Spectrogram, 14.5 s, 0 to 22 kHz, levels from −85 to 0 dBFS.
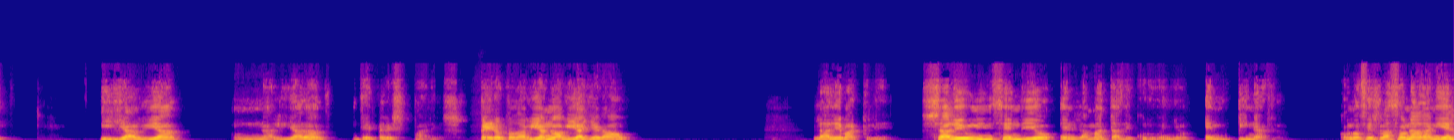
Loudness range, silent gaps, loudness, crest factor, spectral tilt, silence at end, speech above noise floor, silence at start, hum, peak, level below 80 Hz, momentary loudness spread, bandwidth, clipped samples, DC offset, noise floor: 8 LU; none; -19 LUFS; 18 dB; -5.5 dB/octave; 0 s; 64 dB; 0 s; none; -2 dBFS; -42 dBFS; 19 LU; 12.5 kHz; under 0.1%; under 0.1%; -83 dBFS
